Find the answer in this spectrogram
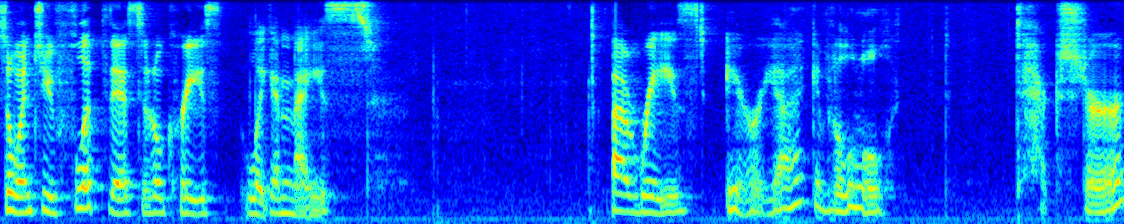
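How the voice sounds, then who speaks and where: Speaking very slowly with long, frequent pauses, a woman uses a fairly high pitch and ordinary pitch variation. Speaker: crochet tutorial maker. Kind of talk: tutorial.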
